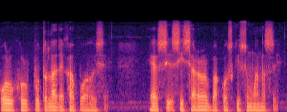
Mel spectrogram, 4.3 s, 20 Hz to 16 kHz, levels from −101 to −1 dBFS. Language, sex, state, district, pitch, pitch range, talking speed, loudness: Assamese, male, Assam, Sonitpur, 100 Hz, 95-105 Hz, 165 wpm, -22 LUFS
